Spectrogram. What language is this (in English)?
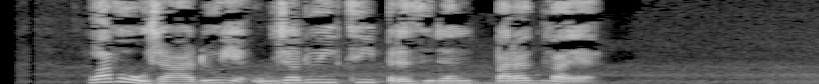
Czech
